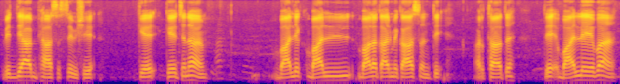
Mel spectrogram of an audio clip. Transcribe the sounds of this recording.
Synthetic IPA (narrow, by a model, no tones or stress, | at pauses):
ʋɪd̪jaːbʱjaːsɐseʋɪʃɐje | kːkeːt͡ʃɐnɐ | baːlbaːlbaːlɐkaːɾmikaːsɐnt̪i | ɐ̰ɾt̪ʰaːt̪ | t̪ebaːleːʋɐ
